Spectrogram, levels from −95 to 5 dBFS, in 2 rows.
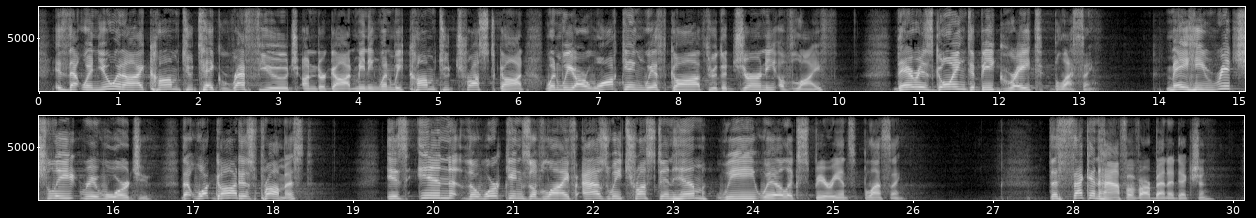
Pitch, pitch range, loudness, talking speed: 185 Hz, 160-205 Hz, -20 LUFS, 135 wpm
